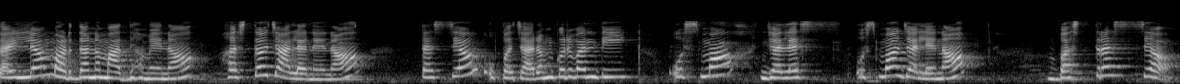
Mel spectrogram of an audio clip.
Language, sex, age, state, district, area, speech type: Sanskrit, female, 18-30, Odisha, Cuttack, rural, spontaneous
